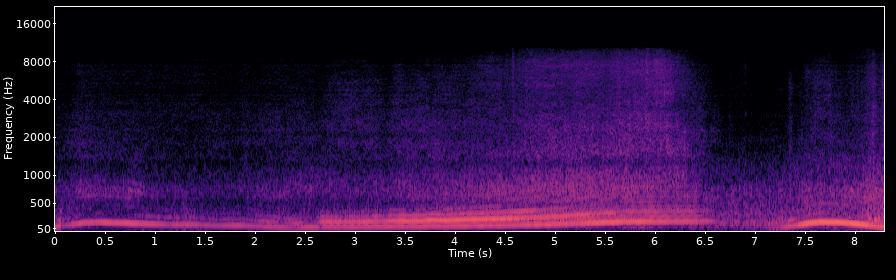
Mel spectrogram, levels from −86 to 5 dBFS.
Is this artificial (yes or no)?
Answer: yes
